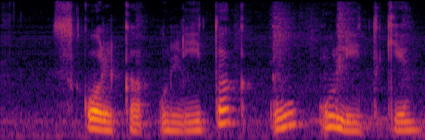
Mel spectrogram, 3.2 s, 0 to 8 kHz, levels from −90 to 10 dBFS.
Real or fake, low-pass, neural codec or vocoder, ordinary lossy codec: real; none; none; none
